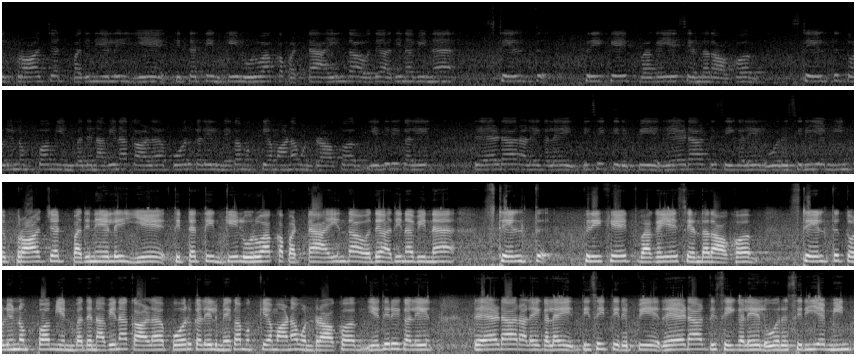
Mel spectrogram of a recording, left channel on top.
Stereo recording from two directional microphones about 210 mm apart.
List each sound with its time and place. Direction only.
0.2 s speech: 40° right (ahead or behind)
5.9 s speech: 40° right (ahead or behind)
